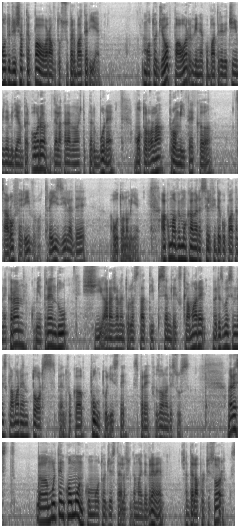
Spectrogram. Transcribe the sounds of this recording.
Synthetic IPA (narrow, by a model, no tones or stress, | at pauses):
mot̪od͡ʒeʃap̚t̪e̞paoɾʔavut̪o̞supe̞rbat̪e̞ɾḭjḛ | mo̞t̪o̞d͡ʒeopt̪̚paorvinekuo̞bat̪e̞ɾie̞d̪e̞t͡ʃint͡ʃmild̪emilianpe̞̰ro̞ɾəd̪e̞lakaɾeavemaʃt̪e̞p̚t̪ərʲbune̞mo̞t̪o̞ɾo̞lapɾo̞mit̪e̞kʰə̰ | t̪saɾʔo̞fe̞ɾivɾo̞̰t̪ɾe̞jzile̞d̪e̞ | a̰ṵt̪o̞̰no̰mʔḭje̞̰ | a̰kumave̞mo̞kame̞ɾəse̞lfid̪e̞kupat̪əɨne̞kɾankumje̞t̪ɾe̞nd̪uʃiʔa̰ɾanʒame̞nt̪uləst̪at̪ipse̞md̪e̞eːksklamaɾe̞ved̪esʲvojsemd̪eksklamaɾe̞ɨnt̪o̞rspe̞nt̪ɾukəpuŋk̚t̪ulje̞st̪e̞̰spɾe̞zo̞nəd̪e̞sṵs | ɨnɾe̞st̪ | əmult̪e̞ɨŋko̞munkumo̞t̪o̞d͡ʒe̞st̪ajḛlʔə̰sut̪emajd̪e̞vɾe̞me̞̰ | d̪e̞lapɾo̞t͡ʃe̞so̞r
